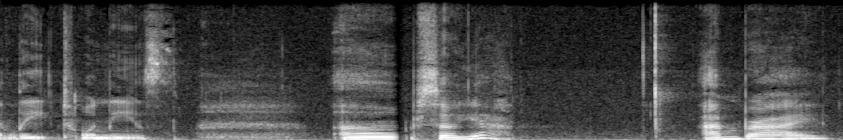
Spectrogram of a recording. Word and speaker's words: Bri: just gonna go by Bri. It's like Fry, but with a B.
